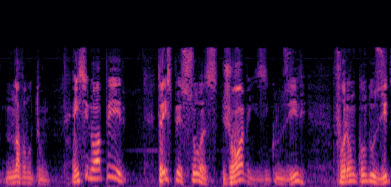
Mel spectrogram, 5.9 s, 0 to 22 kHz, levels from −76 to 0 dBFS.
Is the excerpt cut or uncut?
uncut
